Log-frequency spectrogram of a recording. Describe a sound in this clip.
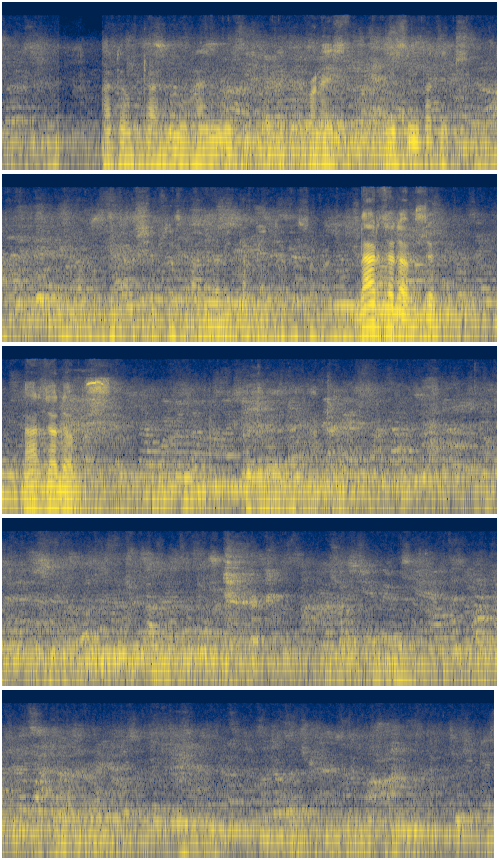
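Men and women murmur and talk quietly in a room with a slight echo.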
